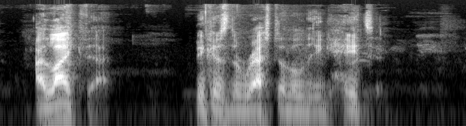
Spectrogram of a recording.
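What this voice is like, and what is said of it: Usual voice. Nothing is said of it.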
